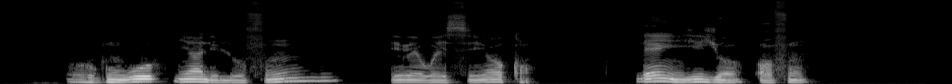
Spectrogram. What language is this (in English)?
Yoruba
